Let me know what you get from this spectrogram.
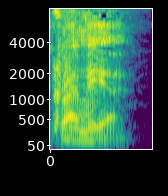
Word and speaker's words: Crimea: All right, and would you mind telling everybody the correct pronunciation of C-R-I-M-E-A? – Crimea. – It is Crimea. – Yeah, in Russian we say Krim, Krim. – Krim. – But in English, Crimea.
